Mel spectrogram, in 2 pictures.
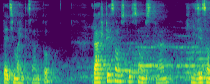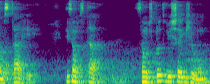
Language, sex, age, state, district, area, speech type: Marathi, male, 30-45, Maharashtra, Satara, urban, spontaneous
